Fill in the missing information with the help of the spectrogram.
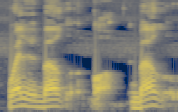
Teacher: Wal baghdha, tu kena panjang 4 ataupun 5 harakat kerana dia telah menjadi hukum mad wajib muttasil.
